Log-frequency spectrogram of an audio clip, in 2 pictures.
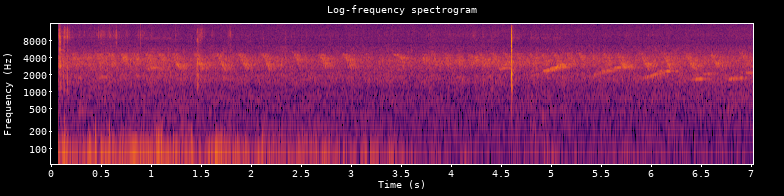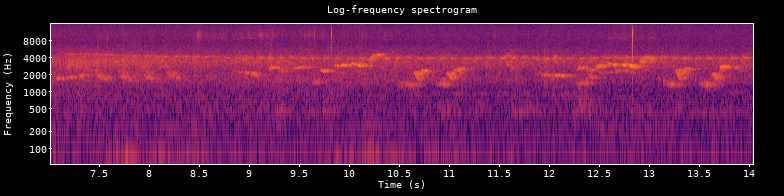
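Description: Small songbirds chirping and twittering: quick runs of short high notes at first, then varied warbling phrases. A low rumble in the first few seconds and a single sharp click a few seconds in.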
